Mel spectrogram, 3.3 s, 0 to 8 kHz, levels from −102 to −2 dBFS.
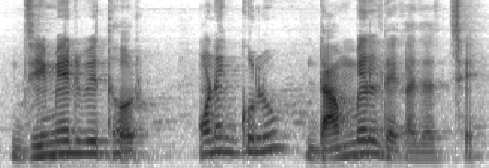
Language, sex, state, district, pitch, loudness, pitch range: Bengali, male, Tripura, West Tripura, 175 Hz, -23 LUFS, 125-185 Hz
